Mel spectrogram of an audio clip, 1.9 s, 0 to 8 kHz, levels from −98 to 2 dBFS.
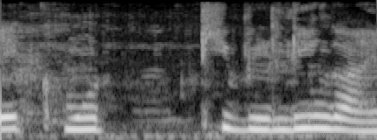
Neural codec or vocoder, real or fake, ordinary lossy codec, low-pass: none; real; none; 7.2 kHz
